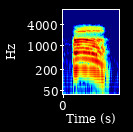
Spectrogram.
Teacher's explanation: এই হাটা আমরা একটু গলা চাপ দিয়ে পড়বো, একটু গলাটা চাপ দিব।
